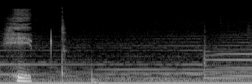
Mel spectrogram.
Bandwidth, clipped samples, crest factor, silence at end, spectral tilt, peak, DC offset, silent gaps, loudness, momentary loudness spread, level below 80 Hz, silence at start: 14.5 kHz; under 0.1%; 20 dB; 0 s; -6.5 dB/octave; -2 dBFS; under 0.1%; none; -26 LUFS; 12 LU; -28 dBFS; 0 s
